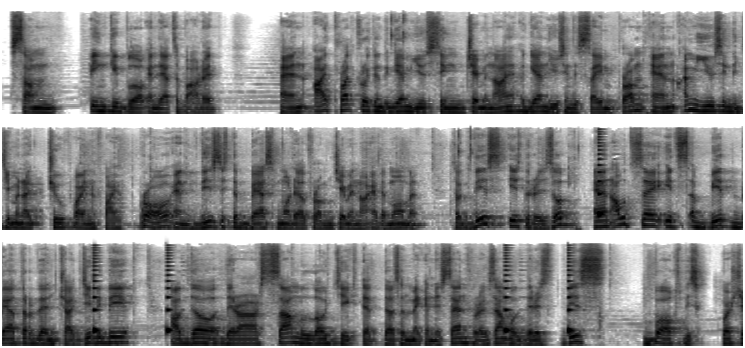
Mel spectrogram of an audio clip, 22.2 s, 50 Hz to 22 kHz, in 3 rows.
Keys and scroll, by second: 16.2 Left, 17.8 Right, 19.5 Up, 19.8 Left, 20.1 Up, 20.3 Right.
